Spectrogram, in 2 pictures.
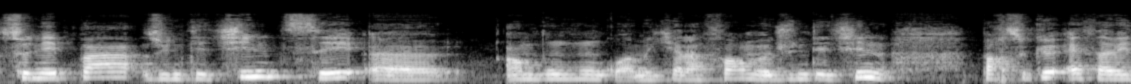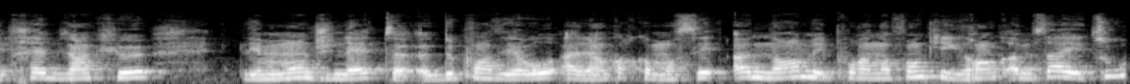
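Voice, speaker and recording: This is a woman speaking at a medium pitch. Her pitch moves with ordinary variation. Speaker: YouTuber and mother. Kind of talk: casual vlog monologue. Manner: fast; animated.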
